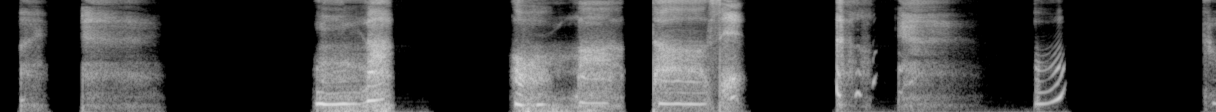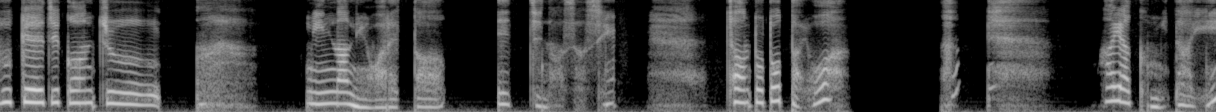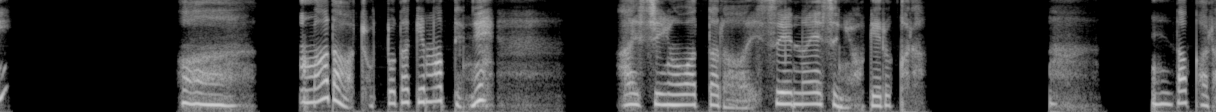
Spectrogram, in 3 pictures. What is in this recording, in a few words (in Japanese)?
耳元マイク; 耳元吐息☆バイノーラル; みふゆのアソコの音、配信しちゃいます♪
